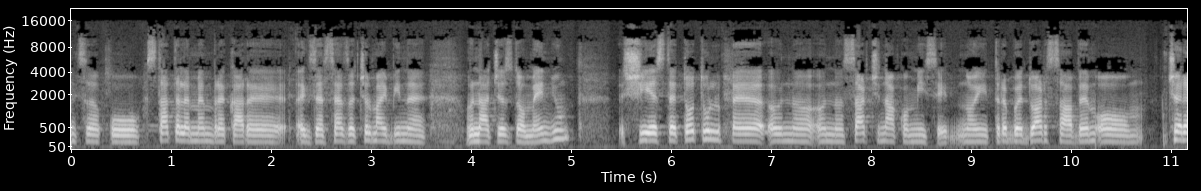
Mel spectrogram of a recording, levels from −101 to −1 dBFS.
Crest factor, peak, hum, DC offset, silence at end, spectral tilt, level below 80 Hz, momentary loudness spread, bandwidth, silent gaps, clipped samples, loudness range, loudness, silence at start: 18 dB; -2 dBFS; none; under 0.1%; 0 s; -3 dB/octave; -60 dBFS; 7 LU; 16 kHz; none; under 0.1%; 2 LU; -20 LUFS; 0 s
